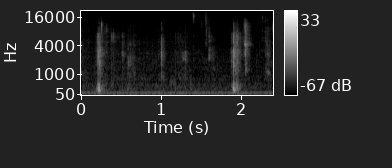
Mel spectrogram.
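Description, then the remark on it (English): Crunchy chewing of hard candy, with a few sharp cracking bites and softer mouth noises in between, no talking. “I'm going to eat these, but I like the back half.”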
